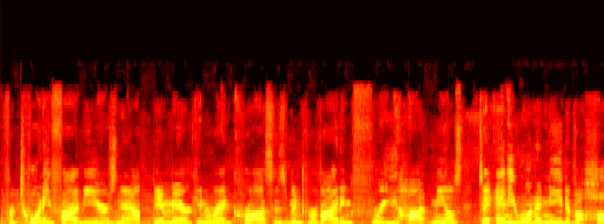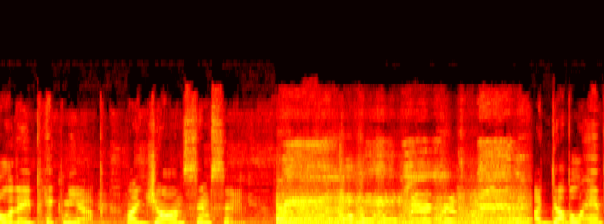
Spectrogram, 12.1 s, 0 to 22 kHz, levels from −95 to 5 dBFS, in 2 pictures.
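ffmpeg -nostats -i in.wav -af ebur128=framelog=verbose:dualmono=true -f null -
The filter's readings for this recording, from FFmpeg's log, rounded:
Integrated loudness:
  I:         -15.0 LUFS
  Threshold: -25.1 LUFS
Loudness range:
  LRA:         1.8 LU
  Threshold: -35.2 LUFS
  LRA low:   -16.0 LUFS
  LRA high:  -14.2 LUFS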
